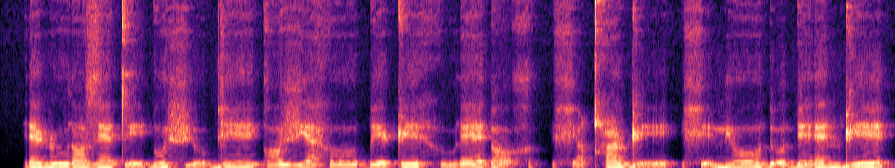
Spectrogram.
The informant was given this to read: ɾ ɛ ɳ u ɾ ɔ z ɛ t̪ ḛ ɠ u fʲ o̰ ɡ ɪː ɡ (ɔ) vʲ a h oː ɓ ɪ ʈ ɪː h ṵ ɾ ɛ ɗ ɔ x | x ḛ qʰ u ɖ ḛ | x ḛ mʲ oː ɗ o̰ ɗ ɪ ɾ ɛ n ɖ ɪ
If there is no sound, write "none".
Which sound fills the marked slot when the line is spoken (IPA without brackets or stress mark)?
ɔ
